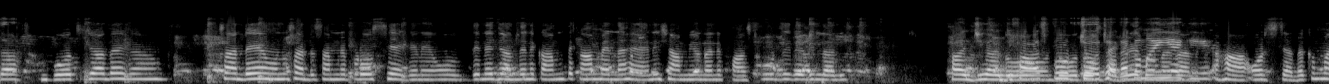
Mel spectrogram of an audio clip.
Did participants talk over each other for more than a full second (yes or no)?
yes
